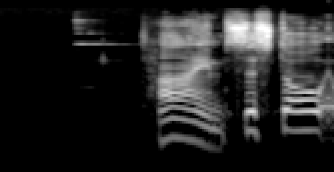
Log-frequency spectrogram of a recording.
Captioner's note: bell rings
